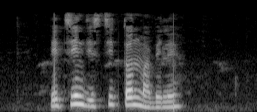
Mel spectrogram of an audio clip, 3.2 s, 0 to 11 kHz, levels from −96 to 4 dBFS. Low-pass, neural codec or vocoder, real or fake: 7.2 kHz; none; real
